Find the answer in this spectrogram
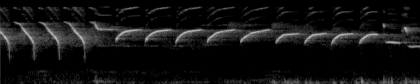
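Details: Canary song aimed at teaching chicks to sing and readying females for breeding: several falling sweeps, then a steady series of clear rising arched whistles, about three per second, ending in a short high note.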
